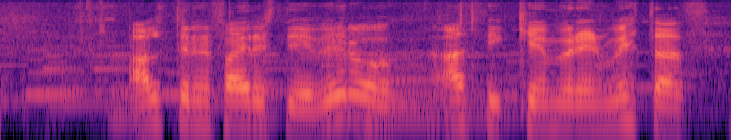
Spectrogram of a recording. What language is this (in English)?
Icelandic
